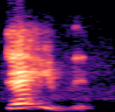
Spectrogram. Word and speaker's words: d4vd: He spells it different but he pronounces it David.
